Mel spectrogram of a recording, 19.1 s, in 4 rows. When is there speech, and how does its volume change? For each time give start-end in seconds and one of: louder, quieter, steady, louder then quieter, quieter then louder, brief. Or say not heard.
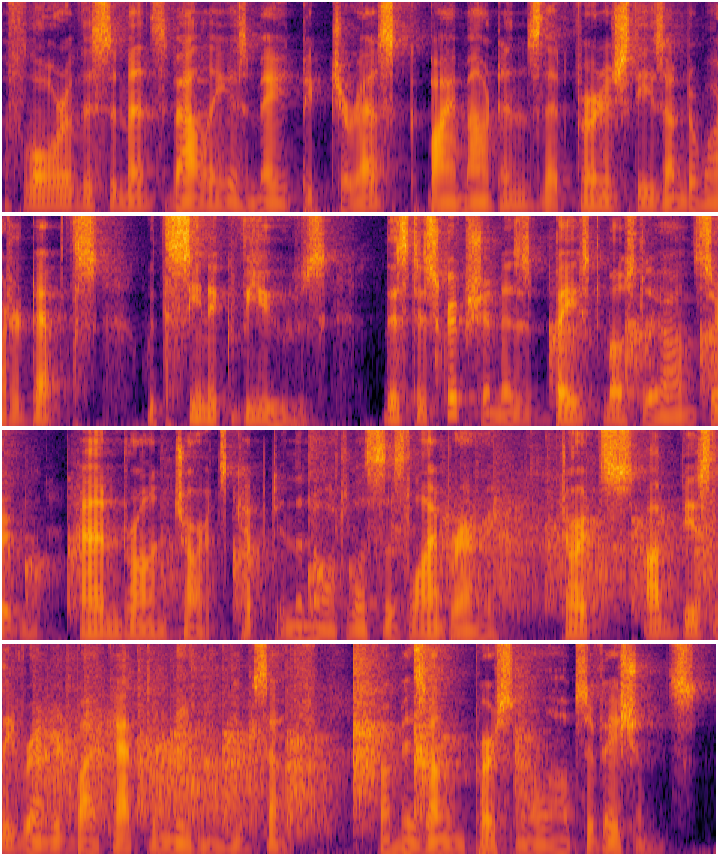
0.0-18.9 steady.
